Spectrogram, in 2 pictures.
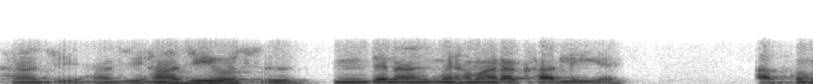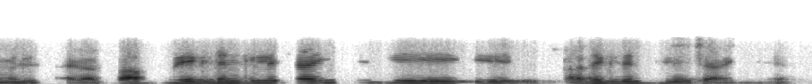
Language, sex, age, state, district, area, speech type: Hindi, male, 30-45, Madhya Pradesh, Jabalpur, urban, conversation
